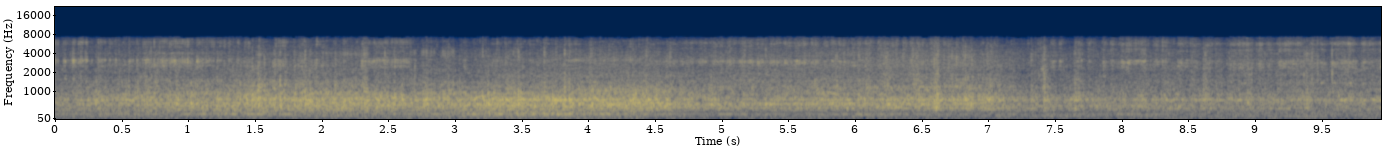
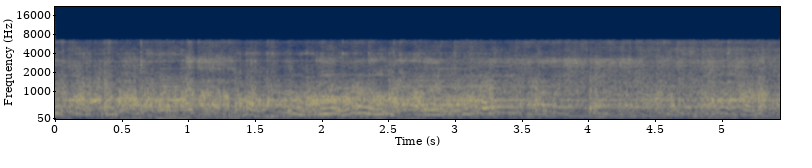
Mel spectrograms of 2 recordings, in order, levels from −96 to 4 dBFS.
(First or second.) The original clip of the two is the first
